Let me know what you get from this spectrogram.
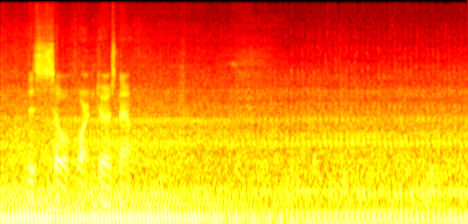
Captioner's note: motor burbling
